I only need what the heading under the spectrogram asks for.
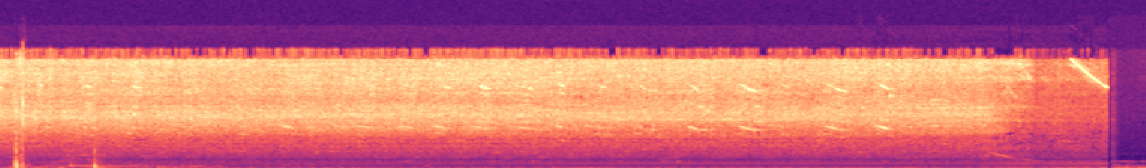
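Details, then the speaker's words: Steady high-pitched whine with water-spray hiss and brief clicks from a high-speed dental handpiece deroofing the pulp chamber during root canal access on an extracted calcified lower molar. "So, firstly, deroofing as measured in the preoperative X-ray forms the first step. Once the mesobuccal and distobuccal orifices are exposed, in a brushing motion, deroof the mesiolingual and distolingual canals to expose the entire roof of the pulp chamber."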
